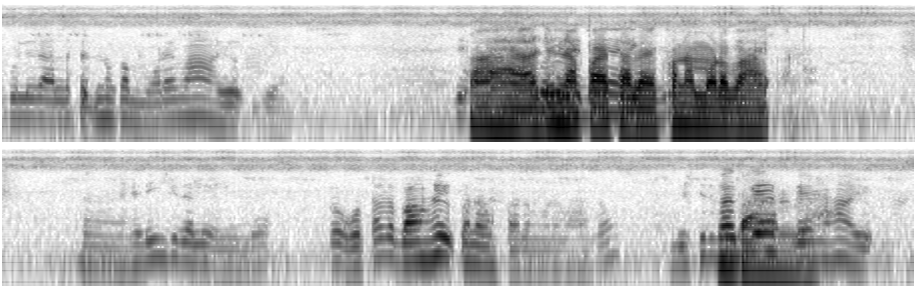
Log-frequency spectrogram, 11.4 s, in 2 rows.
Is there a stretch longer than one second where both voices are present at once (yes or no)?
yes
